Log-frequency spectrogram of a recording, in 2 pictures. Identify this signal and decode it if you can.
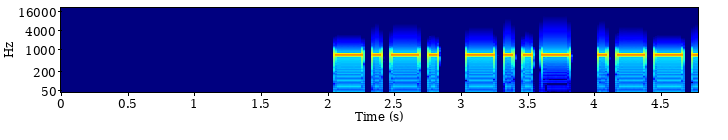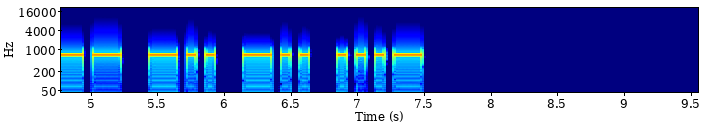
Morse code, heard as a keyed tone, about 17 wpm, 700 Hz. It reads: CX1DDV
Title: DXCC-100 Call Signs - 6 Characters - 17wpm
